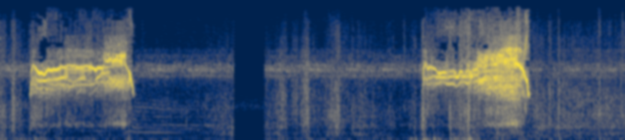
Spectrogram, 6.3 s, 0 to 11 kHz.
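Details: Evening at an owl nest in Indiantown, Florida, in February 2014, the mother bringing a bug to her chick; two harsh, hissing shrieks about a second long with a thin whistled edge, separated by quieter rustling.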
